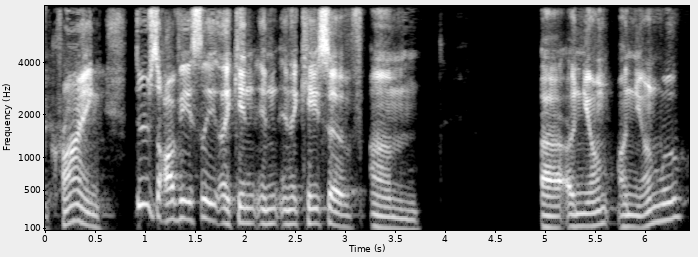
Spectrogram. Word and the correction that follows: Okongwu: is that how you say it? – Okongwu. It's Onyeka Okongwu.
